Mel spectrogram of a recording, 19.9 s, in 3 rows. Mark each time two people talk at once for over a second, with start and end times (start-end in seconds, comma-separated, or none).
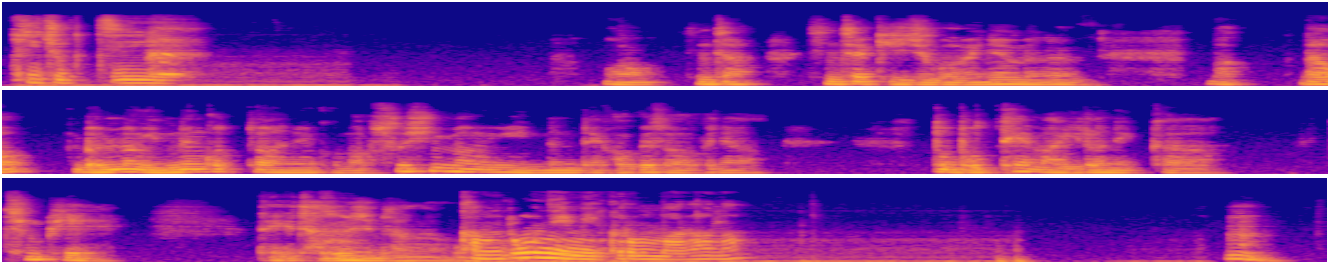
none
